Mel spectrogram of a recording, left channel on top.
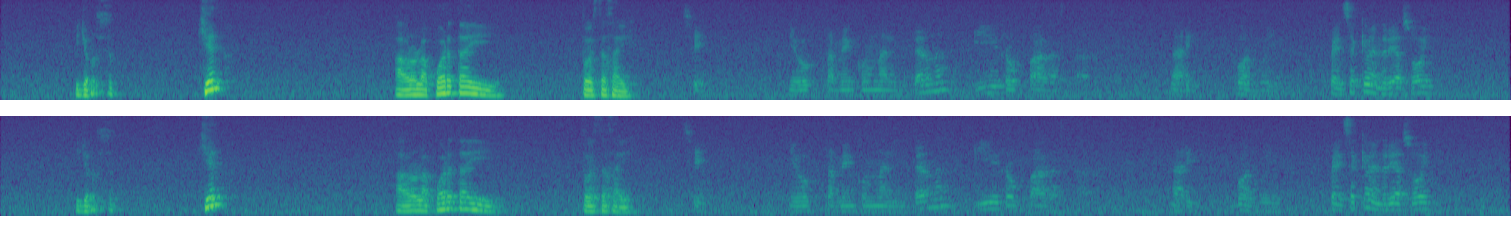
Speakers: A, on the left; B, on the left.
A: Y yo, <coughs> ¿quién? Abro la puerta y tú
B: Ajá,
A: estás ahí.
B: sí. Llegó también con una linterna y ropa gastada. Darío. Bueno, yo. Pensé que vendrías hoy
